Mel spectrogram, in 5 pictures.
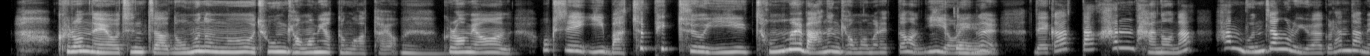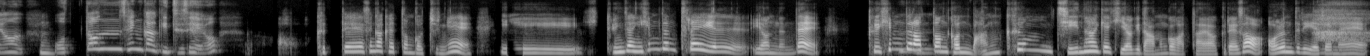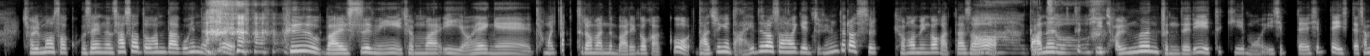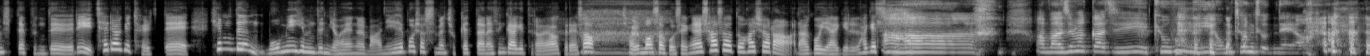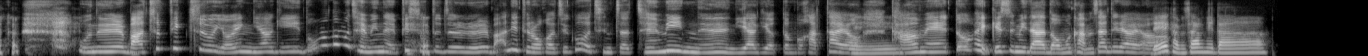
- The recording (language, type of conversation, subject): Korean, podcast, 가장 기억에 남는 여행 이야기를 들려줄래요?
- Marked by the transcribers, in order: tapping; other background noise; in English: "트레일"; laugh; laugh; laugh; laugh; laugh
